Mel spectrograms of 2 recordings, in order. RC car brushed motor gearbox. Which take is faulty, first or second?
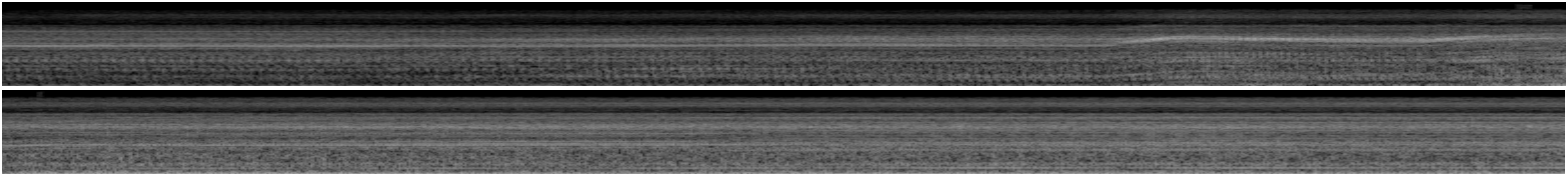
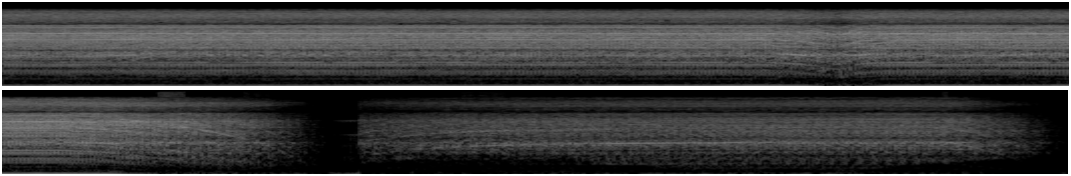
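second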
